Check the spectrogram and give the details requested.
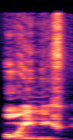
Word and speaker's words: Euler: Então, apesar da gente escrever Euler, a pronúncia correta é Euler.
